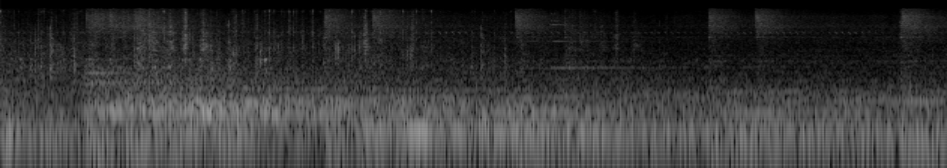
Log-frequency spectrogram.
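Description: Tense film score: a sustained low drone of held tones with a faint mechanical ticking texture, starting about half a second in after a loud hit.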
